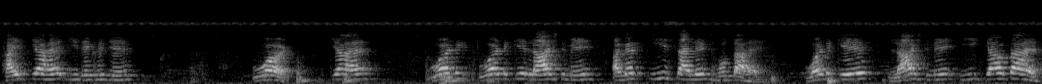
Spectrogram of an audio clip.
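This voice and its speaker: A man's voice: very high voice, slight background noise. A male English grammar teacher giving a classroom lesson. He spells words out letter by letter, asks the class questions, and answers them himself. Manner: slow, repetitive spelling out of letters. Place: coaching classroom. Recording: distant, roomy, dull recording.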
